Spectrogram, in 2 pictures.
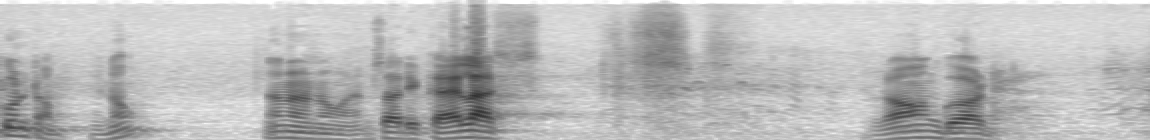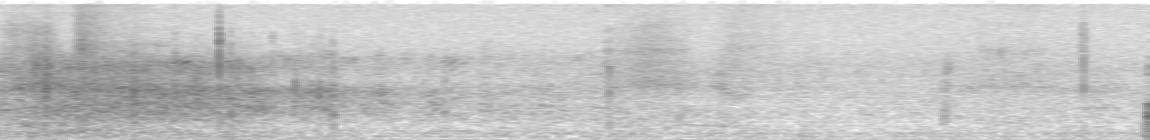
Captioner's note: laughter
